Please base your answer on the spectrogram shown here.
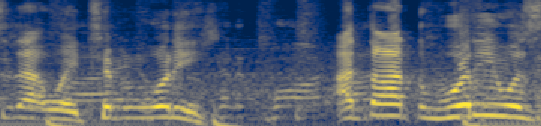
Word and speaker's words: Tipungwuti: say his last name i would not have pronounced it that way tipping woody i thought woody was like a i told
